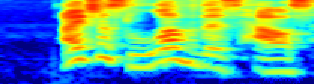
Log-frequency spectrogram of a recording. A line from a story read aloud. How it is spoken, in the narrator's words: Hannah exclaims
